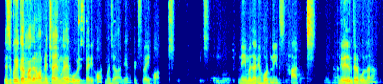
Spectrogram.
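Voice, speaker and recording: A man with an Indian English accent runs a spoken English class. He talks lively and jokes, and he calls on students by name to answer. His voice sits fairly high for a man. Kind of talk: live classroom lesson.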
